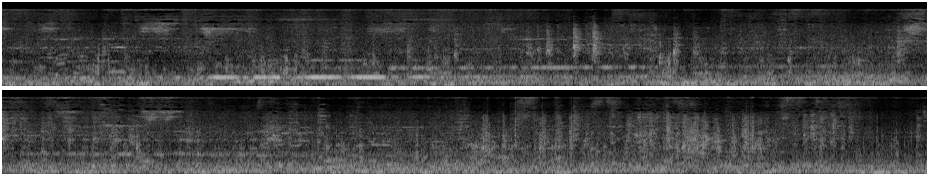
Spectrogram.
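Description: A passenger train rushes past at speed on the next track, heard from an open train doorway.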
